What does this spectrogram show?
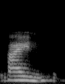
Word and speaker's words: ein: আচ্ছা, এই যে ইন বা সামথিং কিছু একটা বলেন, এটা কিন্তু ইন না, দেখি আইন। ওকে, Ein.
